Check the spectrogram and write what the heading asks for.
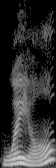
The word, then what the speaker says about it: whale: 이중자음 WH는 무슨 소리가 난다고 말씀드렸죠? W의 우 소리 혹은 히읗 소리가 나는데 이 단어에서는 우 소리로 쓰인 거죠. 우 소리와 ale 소리가 연결되니까 whale이라는 발음이 됩니다. 자, 고래 whale 따라해 볼게요.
